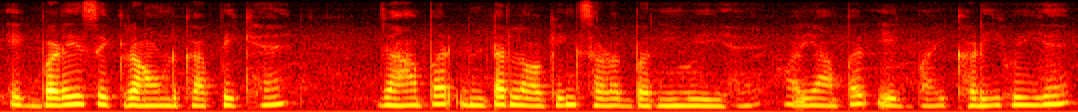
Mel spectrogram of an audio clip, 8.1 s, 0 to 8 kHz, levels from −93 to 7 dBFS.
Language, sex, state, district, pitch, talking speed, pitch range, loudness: Hindi, female, Bihar, Gopalganj, 190 Hz, 170 wpm, 180-210 Hz, -22 LUFS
